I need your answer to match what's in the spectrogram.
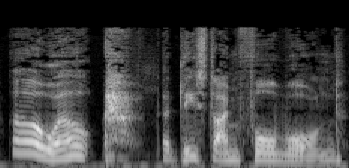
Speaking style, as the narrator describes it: Ron yawned

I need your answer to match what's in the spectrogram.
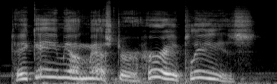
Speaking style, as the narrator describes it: Sundal, Sudok's old servant, called out

